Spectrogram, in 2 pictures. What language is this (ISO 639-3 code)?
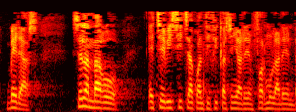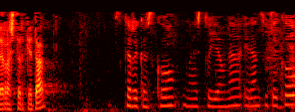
eus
